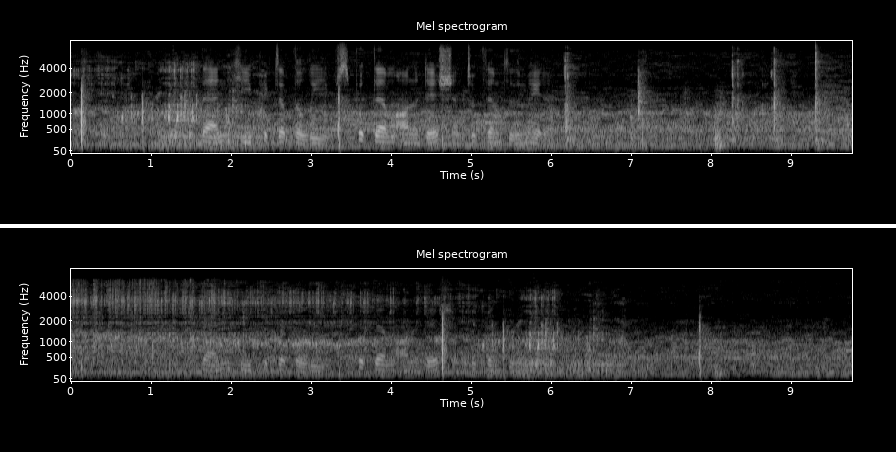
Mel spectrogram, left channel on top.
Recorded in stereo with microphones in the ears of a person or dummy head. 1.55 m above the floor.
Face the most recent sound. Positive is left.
turn(degrees=80)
